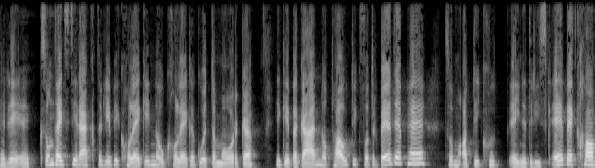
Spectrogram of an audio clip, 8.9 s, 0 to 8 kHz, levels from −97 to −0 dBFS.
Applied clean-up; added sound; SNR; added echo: neural mask model DeepFilterNet 3.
